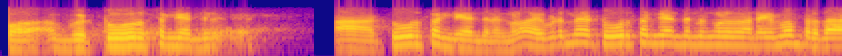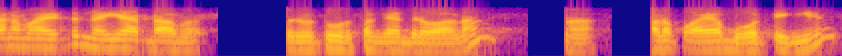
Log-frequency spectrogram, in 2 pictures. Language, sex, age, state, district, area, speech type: Malayalam, male, 45-60, Kerala, Thiruvananthapuram, urban, conversation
